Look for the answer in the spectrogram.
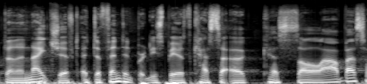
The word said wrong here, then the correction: Calabasas: How do you pronounce that, Brandy? Calabasas. – Oh, Calabasas. Britney Spears' Calabasas residence at approximately 11:30 p.m.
